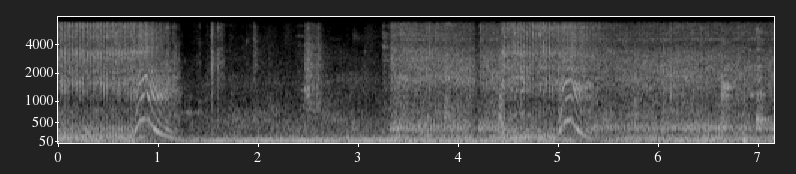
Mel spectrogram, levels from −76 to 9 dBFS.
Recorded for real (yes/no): yes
